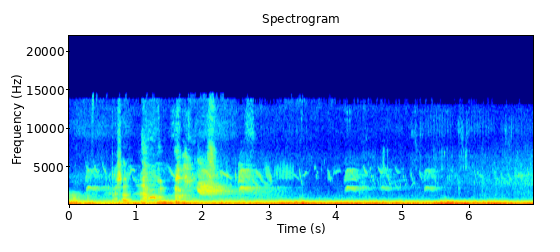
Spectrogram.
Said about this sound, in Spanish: Sí, sí, y dentro de un momento, la misma pared hará que retumbe y rebote y rueda ladera abajo el trueno. ¿Cómo, se nota que es Ordesa? Eh? Pues eso que oyes es el cañón de Ordesa. El trueno es el vaciado que rellena el hueco.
